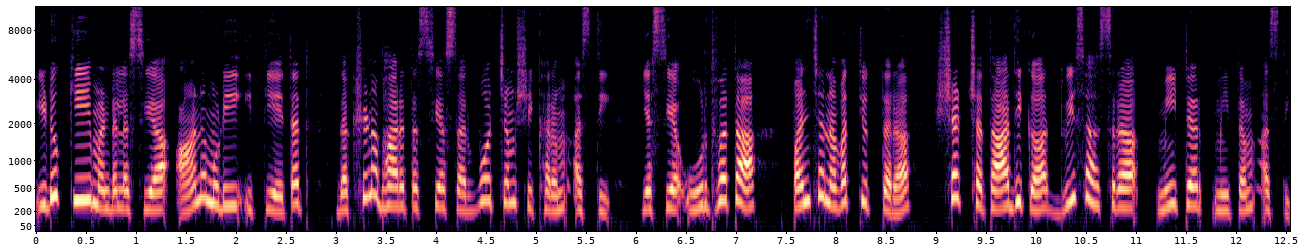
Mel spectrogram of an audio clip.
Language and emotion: Sanskrit, neutral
